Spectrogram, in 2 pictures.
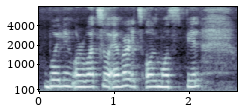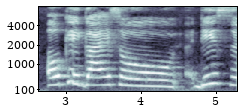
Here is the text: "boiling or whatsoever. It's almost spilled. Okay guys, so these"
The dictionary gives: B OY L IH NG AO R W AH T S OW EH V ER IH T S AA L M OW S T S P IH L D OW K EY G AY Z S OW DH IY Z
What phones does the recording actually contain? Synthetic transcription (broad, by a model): B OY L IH NG AO R W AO T S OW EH V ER IH T S AA L M OW S T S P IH L OW K EY G AY S OW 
